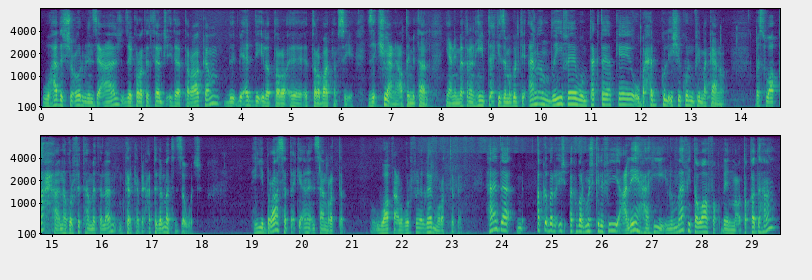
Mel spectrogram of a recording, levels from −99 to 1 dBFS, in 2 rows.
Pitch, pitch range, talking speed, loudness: 120 Hz, 105-145 Hz, 135 wpm, -24 LUFS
